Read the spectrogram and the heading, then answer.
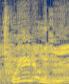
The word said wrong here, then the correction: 邮政局: 啊，您那说错了。 – 怎么？ – 那字念邮政局。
